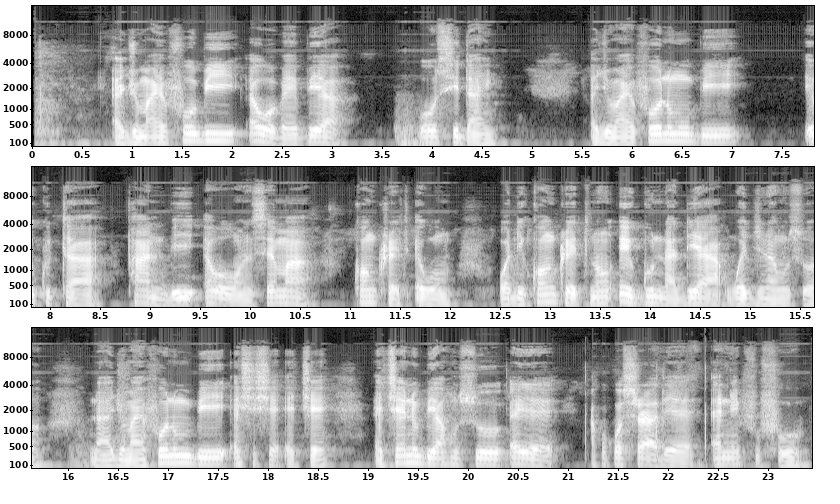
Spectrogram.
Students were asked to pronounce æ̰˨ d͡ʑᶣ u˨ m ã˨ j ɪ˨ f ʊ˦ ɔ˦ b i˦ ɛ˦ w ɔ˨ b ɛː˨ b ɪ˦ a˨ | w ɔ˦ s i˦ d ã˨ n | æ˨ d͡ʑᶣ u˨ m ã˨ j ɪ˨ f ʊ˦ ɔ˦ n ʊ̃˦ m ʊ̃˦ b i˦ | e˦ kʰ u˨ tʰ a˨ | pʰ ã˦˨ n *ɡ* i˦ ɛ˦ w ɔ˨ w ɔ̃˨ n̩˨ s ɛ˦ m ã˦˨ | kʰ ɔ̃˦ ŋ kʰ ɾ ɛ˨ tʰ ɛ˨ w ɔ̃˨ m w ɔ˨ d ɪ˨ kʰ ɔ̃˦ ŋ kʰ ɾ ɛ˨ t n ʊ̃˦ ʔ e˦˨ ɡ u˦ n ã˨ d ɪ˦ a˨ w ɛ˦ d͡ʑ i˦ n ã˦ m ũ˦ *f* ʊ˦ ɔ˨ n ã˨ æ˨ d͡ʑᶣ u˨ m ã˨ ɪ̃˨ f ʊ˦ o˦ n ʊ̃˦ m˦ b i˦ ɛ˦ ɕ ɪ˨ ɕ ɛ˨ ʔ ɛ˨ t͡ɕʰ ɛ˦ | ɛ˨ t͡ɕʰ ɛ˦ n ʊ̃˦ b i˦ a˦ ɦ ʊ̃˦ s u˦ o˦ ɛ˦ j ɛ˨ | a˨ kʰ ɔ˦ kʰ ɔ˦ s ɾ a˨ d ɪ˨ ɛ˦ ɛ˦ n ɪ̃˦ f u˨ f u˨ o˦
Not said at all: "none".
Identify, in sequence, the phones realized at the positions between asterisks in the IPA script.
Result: b, s

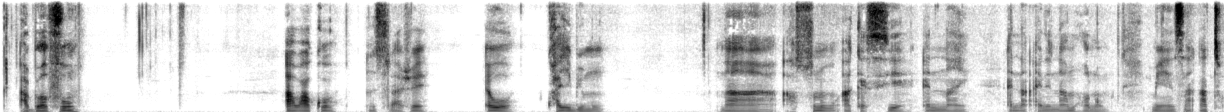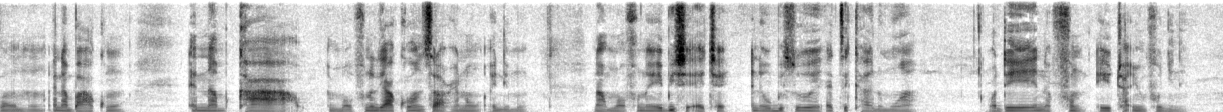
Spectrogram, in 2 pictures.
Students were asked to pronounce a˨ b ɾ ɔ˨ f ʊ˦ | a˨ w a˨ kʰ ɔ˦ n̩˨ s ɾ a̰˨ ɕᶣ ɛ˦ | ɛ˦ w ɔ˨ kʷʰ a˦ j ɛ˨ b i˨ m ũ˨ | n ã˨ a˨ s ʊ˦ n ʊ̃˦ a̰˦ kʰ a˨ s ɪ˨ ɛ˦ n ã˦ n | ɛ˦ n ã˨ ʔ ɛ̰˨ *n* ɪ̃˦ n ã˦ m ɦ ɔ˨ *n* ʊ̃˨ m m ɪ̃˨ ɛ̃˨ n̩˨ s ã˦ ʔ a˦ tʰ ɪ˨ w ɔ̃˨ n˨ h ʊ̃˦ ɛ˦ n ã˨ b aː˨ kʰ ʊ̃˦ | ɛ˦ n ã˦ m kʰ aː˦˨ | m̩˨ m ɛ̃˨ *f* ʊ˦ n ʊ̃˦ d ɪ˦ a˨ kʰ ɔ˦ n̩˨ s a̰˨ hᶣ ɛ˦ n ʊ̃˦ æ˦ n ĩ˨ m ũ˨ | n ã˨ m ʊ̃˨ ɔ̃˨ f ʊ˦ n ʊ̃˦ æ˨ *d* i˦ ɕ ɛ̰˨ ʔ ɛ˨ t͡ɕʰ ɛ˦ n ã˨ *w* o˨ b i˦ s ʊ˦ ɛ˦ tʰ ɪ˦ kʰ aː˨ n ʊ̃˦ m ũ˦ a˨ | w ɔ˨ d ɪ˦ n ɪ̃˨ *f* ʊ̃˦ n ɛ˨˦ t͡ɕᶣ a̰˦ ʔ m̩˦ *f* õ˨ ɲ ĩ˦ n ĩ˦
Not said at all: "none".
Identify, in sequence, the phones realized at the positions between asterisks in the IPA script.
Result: n, n, f, b, w, f, f

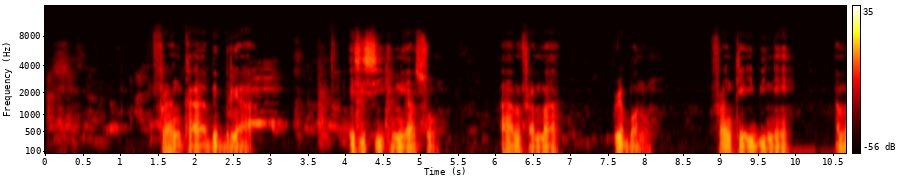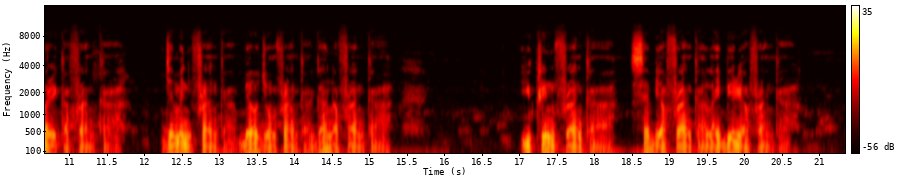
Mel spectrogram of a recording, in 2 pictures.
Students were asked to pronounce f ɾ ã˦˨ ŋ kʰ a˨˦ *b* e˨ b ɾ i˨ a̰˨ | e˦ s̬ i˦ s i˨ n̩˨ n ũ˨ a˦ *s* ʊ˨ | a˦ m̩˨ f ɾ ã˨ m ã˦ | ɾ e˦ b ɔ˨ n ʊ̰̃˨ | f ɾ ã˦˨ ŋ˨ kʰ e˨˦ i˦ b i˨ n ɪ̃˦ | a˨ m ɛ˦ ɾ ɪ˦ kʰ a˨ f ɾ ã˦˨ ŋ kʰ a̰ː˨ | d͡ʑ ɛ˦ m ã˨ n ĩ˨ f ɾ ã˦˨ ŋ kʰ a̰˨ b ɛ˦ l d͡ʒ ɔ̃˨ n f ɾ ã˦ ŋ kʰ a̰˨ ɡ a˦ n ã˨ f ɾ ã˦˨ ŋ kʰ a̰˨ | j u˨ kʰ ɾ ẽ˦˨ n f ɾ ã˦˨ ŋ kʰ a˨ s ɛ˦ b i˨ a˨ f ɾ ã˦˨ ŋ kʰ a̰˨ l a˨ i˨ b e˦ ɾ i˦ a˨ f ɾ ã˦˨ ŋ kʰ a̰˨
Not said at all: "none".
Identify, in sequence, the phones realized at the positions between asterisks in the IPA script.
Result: b, s

